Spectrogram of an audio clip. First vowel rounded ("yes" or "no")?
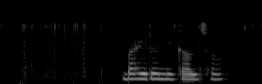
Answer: no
